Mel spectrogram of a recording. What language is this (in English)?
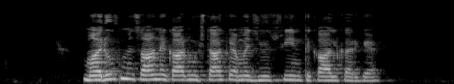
Urdu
